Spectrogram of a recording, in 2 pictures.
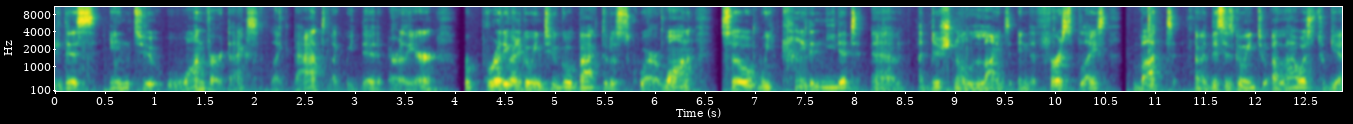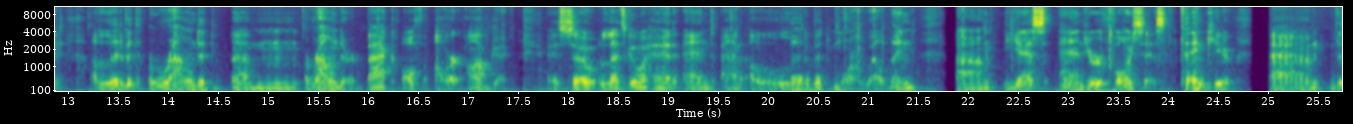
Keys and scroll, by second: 0.4 ctrl+alt+s, 8.8 alt+1, 21.8 alt+1, 21.8 s, 23.2 s.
